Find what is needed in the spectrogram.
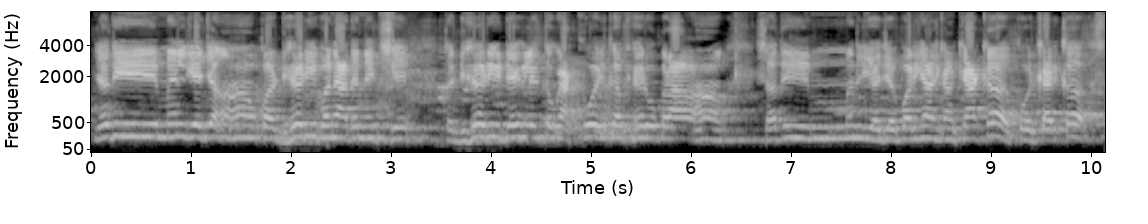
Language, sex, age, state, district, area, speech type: Maithili, male, 60+, Bihar, Darbhanga, rural, spontaneous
